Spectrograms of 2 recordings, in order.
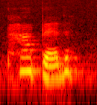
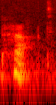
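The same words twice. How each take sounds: First: The ending is an extra id syllable. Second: The ending is a short t sound. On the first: The speaker calls it wrong. "I'm not going to yeah. say popped" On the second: The speaker calls it right. "it sounded like a T sound"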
